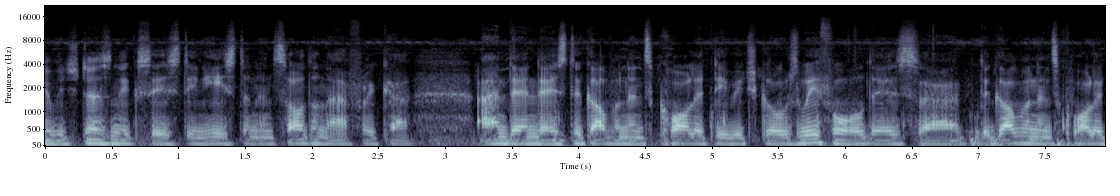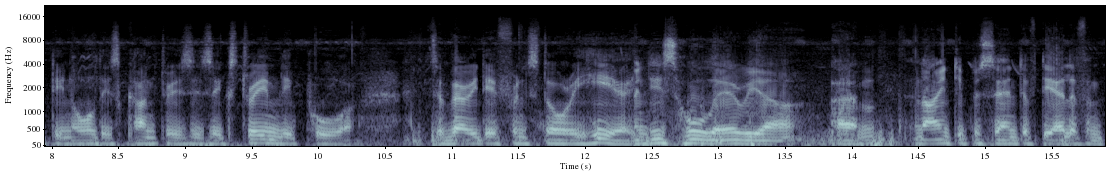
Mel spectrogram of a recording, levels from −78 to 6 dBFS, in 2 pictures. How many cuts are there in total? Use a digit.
3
